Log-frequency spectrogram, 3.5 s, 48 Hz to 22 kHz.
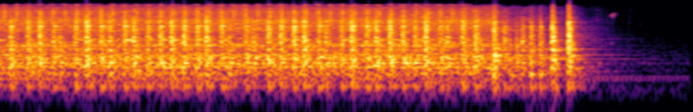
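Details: Engine idling after being driven about 2 miles with very low oil, main and rod bearings since replaced: loud, rapid metallic clatter until shutdown; owner suspects cam bearings, not confirmed.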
